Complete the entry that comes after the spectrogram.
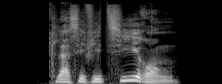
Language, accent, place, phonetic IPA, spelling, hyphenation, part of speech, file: German, Germany, Berlin, [klasifiˈtsiːʁʊŋ], Klassifizierung, Klas‧si‧fi‧zie‧rung, noun, De-Klassifizierung.ogg
- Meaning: classification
